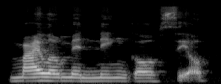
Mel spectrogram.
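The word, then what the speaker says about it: myelomeningocele: how to pronounce myelomeness Milo meningo seal that is how you pronounce it I did it right my low man name go seal I'm writing it for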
